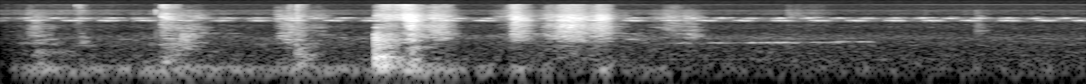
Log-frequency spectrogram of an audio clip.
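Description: Faint, high, steady pulsing trill of a cricket throughout. A few soft rustles fall in the first three seconds, the loudest about two seconds in.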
